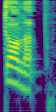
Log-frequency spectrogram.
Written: dollop

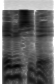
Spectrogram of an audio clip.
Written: élucider

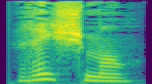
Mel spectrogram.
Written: richement

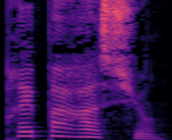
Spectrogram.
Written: préparation

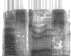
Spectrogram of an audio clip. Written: asterisk

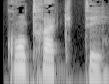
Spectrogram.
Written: contracter

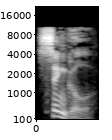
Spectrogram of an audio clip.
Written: single

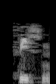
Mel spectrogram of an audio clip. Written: cisne

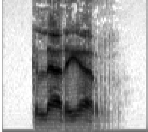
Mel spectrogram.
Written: clarear

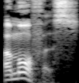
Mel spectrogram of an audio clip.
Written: amorphous

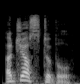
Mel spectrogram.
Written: adjustable

